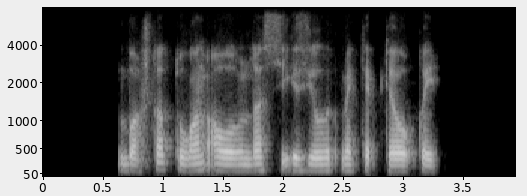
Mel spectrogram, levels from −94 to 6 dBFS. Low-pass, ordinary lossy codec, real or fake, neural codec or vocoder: 7.2 kHz; Opus, 24 kbps; fake; codec, 16 kHz, 2 kbps, FunCodec, trained on LibriTTS, 25 frames a second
